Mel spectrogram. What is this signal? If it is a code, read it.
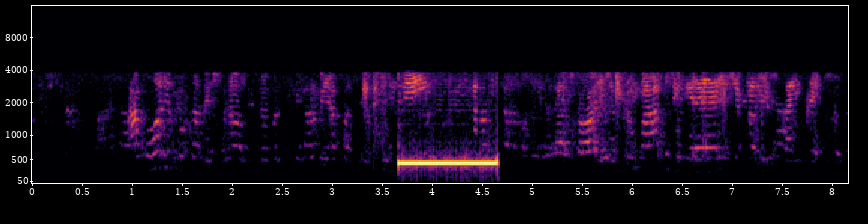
Ringback tone (Europe, 425 Hz), with speech.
